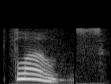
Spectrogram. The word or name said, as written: flounce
